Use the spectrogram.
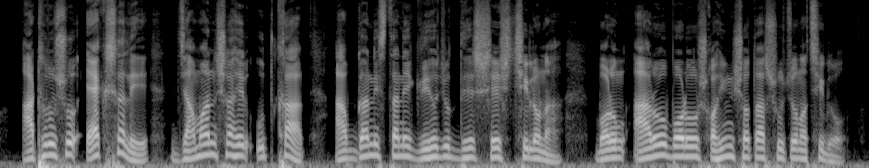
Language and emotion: Bengali, neutral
